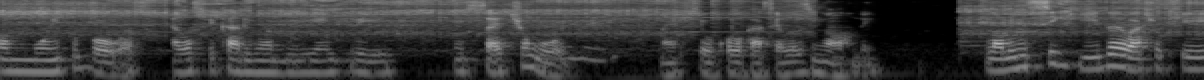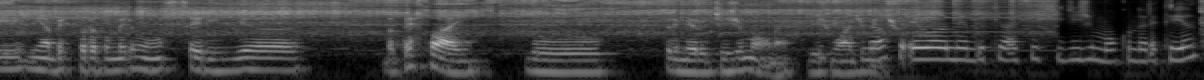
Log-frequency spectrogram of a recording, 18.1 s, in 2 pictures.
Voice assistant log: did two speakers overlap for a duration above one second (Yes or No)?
No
